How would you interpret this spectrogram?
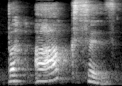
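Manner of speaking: "Boxes" stretched out slowly, sound by sound. Shown as a demonstration. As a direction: drag "Boxes" apart into its sounds. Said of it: "Watch me sound this out".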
